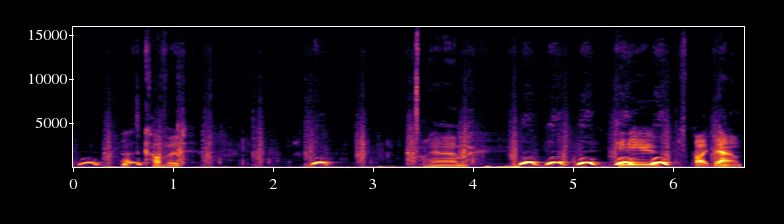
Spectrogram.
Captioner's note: barking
